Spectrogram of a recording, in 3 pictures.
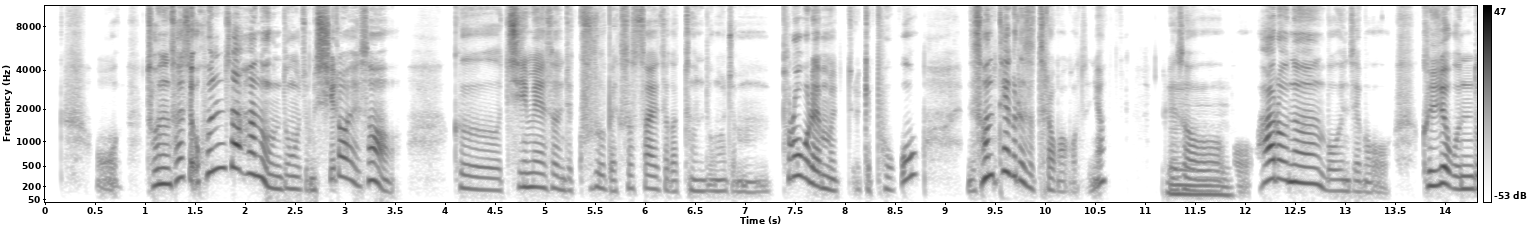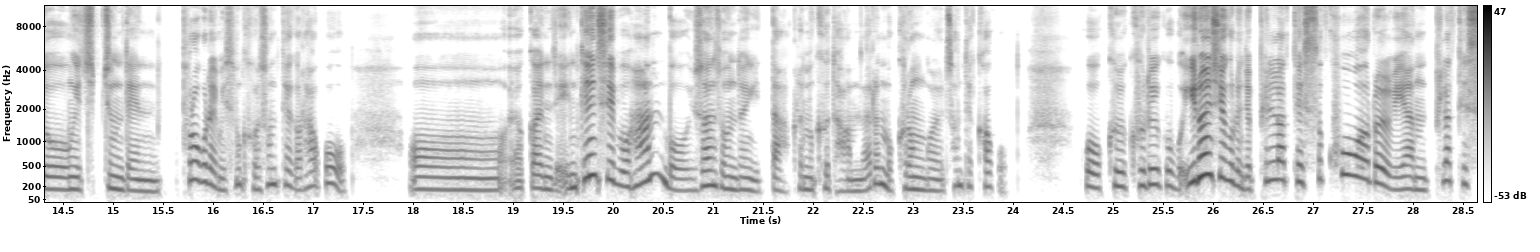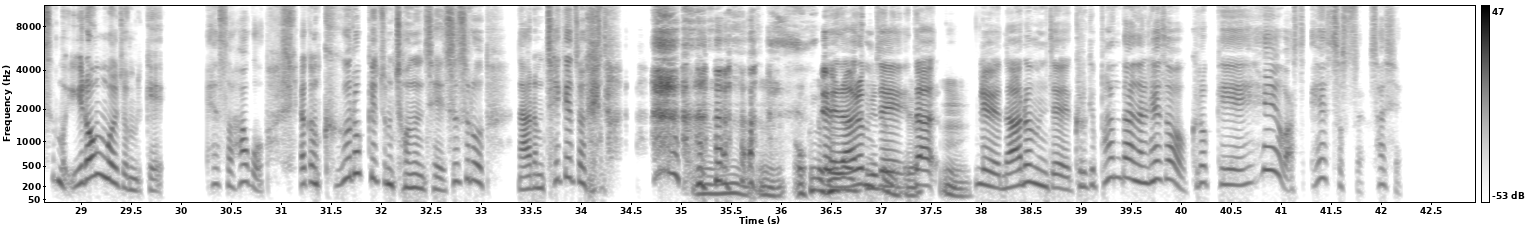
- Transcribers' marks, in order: in English: "gym에서"; in English: "그룹 exercise"; other background noise; in English: "'intensive"; tapping; laughing while speaking: "체계적이다.'"; laugh
- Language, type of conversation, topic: Korean, advice, 동기부여가 떨어질 때도 운동을 꾸준히 이어가기 위한 전략은 무엇인가요?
